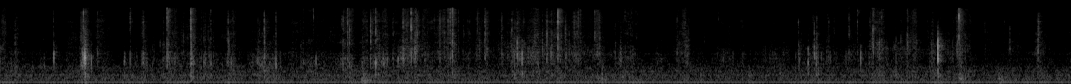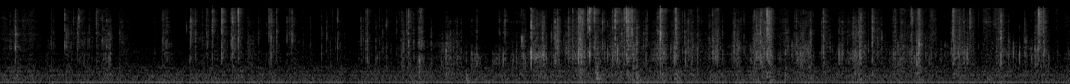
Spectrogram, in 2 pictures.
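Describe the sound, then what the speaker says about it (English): A paper book page slides into a cellophane bag, giving a soft, continuous crinkling and rustling up close that swells toward the end, over a low steady hum. "all you do is you pop your page inside your cellophane bag."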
